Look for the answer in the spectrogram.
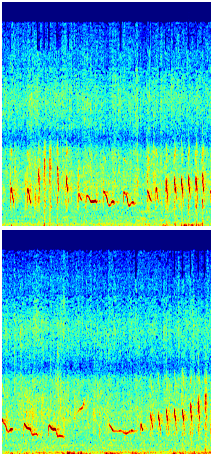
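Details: Energetic pied triller song used for training other cage birds: rapid ticking trills followed by a run of sharp falling whistles, then more rattling trill bursts, all high-pitched and bright.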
